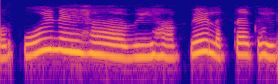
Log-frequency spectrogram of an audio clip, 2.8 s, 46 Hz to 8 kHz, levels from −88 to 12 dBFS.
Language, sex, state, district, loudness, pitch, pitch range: Hindi, female, Bihar, Sitamarhi, -11 LUFS, 275 Hz, 255-315 Hz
